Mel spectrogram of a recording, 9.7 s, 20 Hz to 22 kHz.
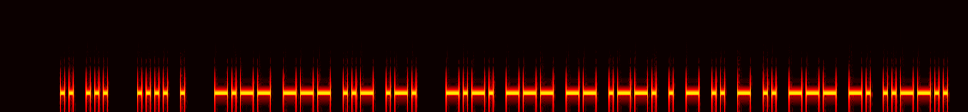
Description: Morse code, heard as a keyed tone, about 28 wpm, 700 Hz. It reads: IS HE YOUR COMPETITION?
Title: Sentences from Top 1000 Words 28wpm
